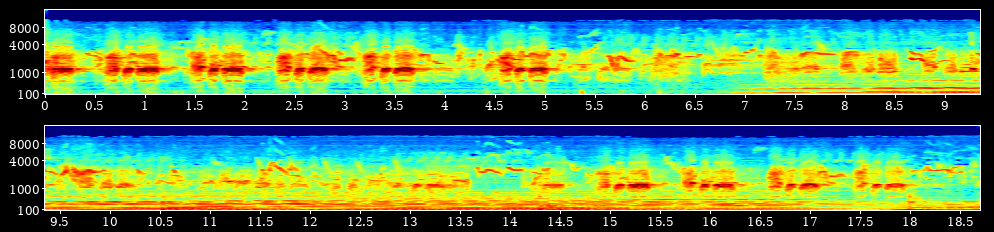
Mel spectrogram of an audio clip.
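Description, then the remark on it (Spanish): A pájaro brujo bird, sitting on a branch, sings in a rapid run of repeated, loud, honking calls. After a few seconds a low, steady drone rises beneath it and continues as the calls carry on. “Y sentado sobre una rama, cantaba así.”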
